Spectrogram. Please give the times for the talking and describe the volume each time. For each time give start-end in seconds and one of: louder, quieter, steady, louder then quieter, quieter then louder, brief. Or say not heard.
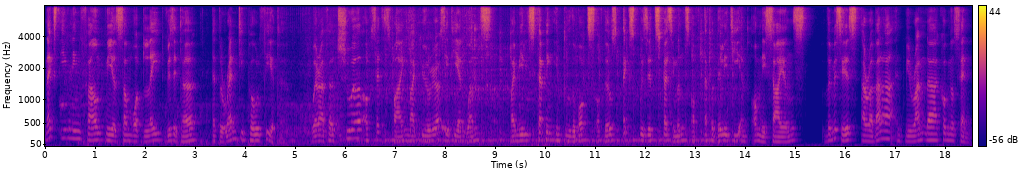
0.0-18.5 steady.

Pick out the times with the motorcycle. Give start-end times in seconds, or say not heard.
0.1-14.1.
